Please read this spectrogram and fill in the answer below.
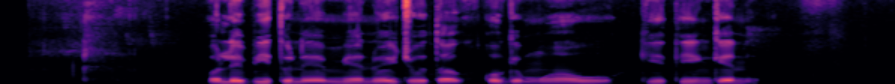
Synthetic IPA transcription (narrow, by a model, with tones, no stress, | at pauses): o˨le˨bi˨t̪u˨ne˦mja˨n˦o˦i˦d͡ʒu˦ta˦ko˦ɡɪ˦mwa̰˦u˦ki˦t̪i˦ŋɡɛ˨nɛ˨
